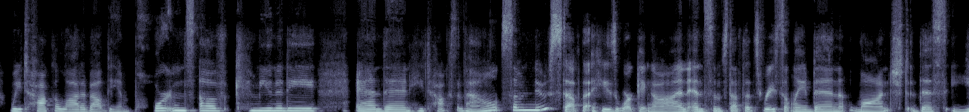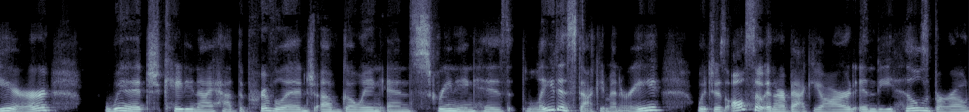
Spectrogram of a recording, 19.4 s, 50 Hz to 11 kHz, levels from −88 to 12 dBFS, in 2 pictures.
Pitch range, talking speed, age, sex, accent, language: 170-200 Hz, 165 wpm, 20-39, female, American, English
